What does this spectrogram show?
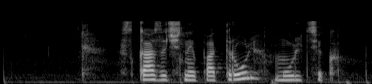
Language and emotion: Russian, neutral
